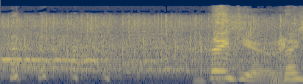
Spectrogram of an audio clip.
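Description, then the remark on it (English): A crowd cheering sound effect: a crowd cheers and claps in a steady, dense wash of noise, and loud whoops and shouts rise over it in the second half of the short burst. “All right, well, now the crowd goes wild for our awesome advice.”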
